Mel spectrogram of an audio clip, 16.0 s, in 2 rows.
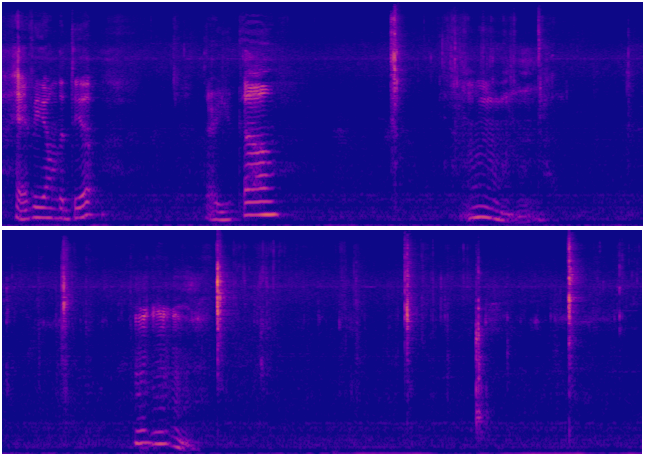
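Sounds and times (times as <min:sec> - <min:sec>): chewing crunchy chicken: 0:04.8 - 0:07.1, 0:07.7 - 0:09.6, 0:10.5 - 0:16.0.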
